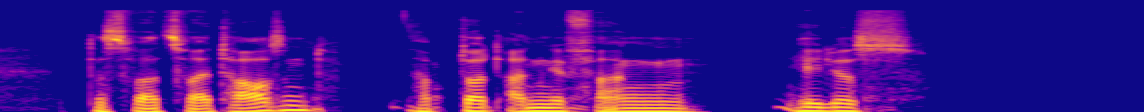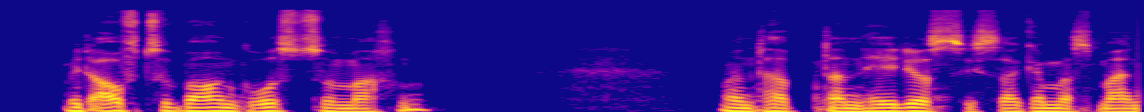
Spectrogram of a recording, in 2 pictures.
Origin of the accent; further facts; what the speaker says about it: Baden-Württemberg, Germany; also born or lived in Italy; bin ein Gastarbeiterkind von der Schwäbischen Alb, dort groß geworden auch aufgewachsen im Wesentlichen in Deutschland und Italien.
